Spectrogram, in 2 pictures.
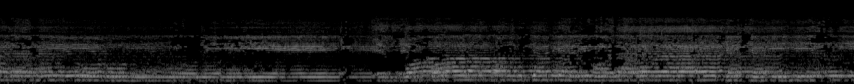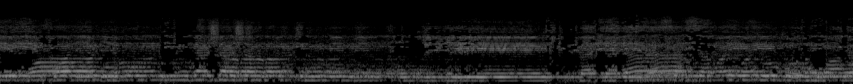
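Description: A man's voice reciting the Quran in a slow melodic chant, holding long, gliding notes with short breaks between phrases.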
